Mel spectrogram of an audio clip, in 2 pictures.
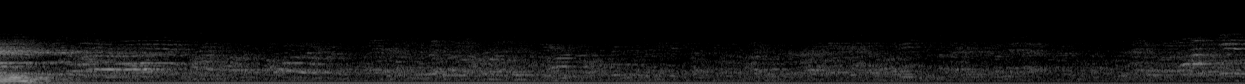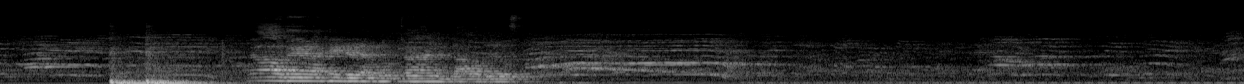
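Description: A man talks through a microphone in a large echoing hall.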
